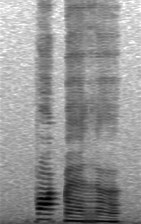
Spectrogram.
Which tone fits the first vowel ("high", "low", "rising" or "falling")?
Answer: high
